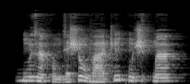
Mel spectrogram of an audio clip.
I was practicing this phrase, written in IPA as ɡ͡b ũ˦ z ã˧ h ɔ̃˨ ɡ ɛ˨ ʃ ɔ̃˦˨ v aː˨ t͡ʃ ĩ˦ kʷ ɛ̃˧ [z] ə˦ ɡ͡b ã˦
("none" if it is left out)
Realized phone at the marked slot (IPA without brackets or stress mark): ʃ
